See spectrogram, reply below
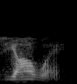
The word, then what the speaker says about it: Yahweh: Then there's Yahweh. This is the most important word, Yahweh, which is the approximate pronunciation of the holiest of names of deity in the Old Testament.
